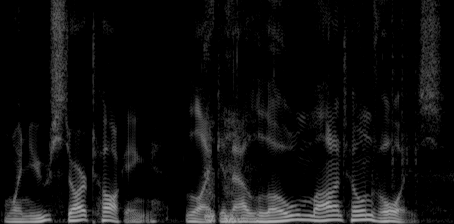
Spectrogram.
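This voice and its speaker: A young man guesting on a college radio show, chatting casually with animated storytelling and frequent laughter, in a radio studio on a studio microphone. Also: fairly low pitch, takes it slowly, dry recording. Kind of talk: casual on-air chat.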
